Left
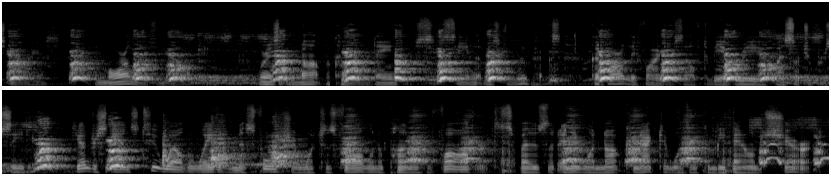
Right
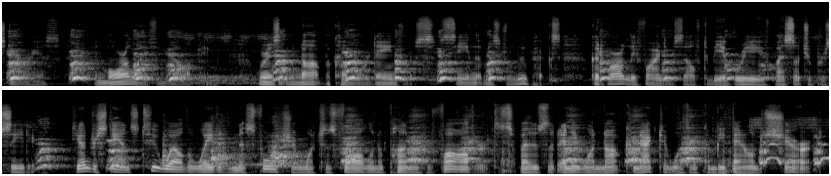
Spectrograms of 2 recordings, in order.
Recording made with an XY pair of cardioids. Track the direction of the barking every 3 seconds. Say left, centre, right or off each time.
centre, left, left, centre, right, right.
